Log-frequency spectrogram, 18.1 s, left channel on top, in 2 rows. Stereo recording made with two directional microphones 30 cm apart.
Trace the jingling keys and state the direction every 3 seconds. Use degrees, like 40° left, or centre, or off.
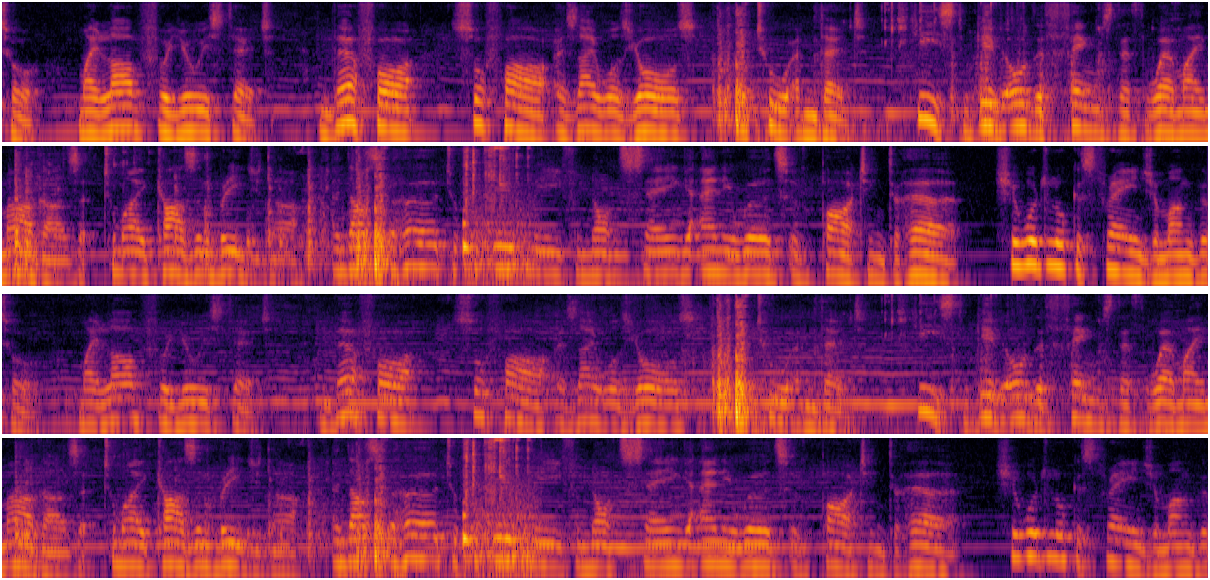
off, 40° right, 50° left, 40° left, 10° right, off.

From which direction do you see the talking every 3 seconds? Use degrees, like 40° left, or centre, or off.
40° left, 40° left, 30° left, centre, centre, 40° left.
